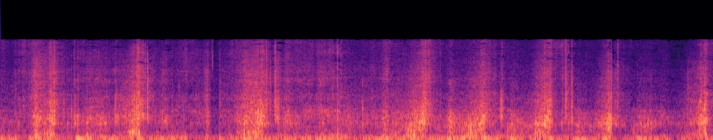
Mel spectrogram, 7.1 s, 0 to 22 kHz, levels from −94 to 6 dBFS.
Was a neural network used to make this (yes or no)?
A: no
